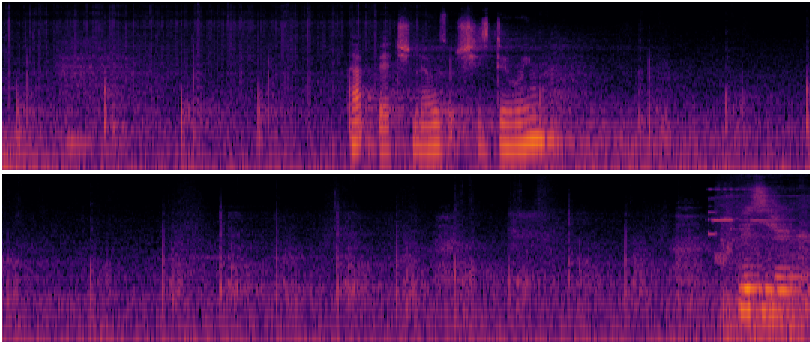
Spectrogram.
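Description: Footsteps tap on a hard floor at a steady walking pace.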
